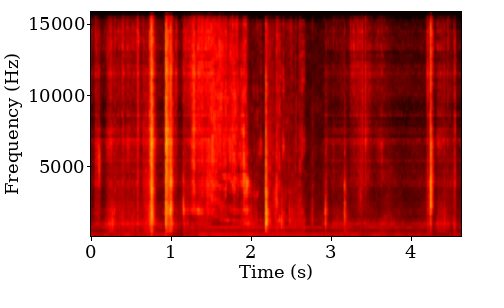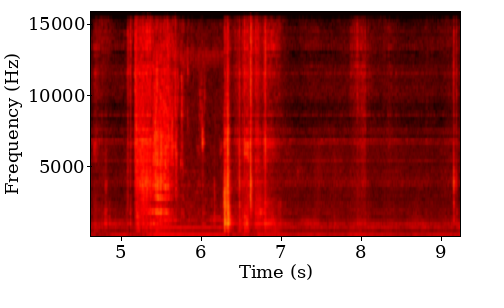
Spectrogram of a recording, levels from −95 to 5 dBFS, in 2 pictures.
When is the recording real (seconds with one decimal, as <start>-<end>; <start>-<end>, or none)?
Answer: 1.5-2.9; 5.4-6.3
